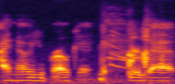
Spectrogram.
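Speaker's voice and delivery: low, menacing whisper, close to the ear. Retelling how a brother whispered a threat: imitating a menacing whisper. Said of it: "whispers into my ear".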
